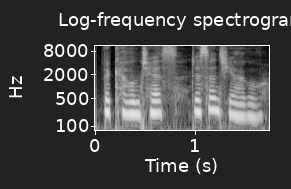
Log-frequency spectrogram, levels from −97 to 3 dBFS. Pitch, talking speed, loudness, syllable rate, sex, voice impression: 210 Hz, 135 wpm, -16 LUFS, 4.9 syllables/s, female, feminine, young, thin, relaxed, weak, soft, cute, slightly calm, slightly friendly, elegant, slightly sweet, kind, modest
